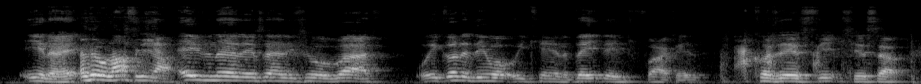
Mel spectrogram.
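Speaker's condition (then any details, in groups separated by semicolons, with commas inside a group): Cerebral palsy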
